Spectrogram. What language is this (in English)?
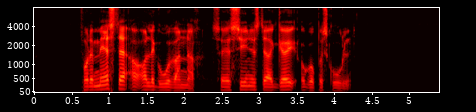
Norwegian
